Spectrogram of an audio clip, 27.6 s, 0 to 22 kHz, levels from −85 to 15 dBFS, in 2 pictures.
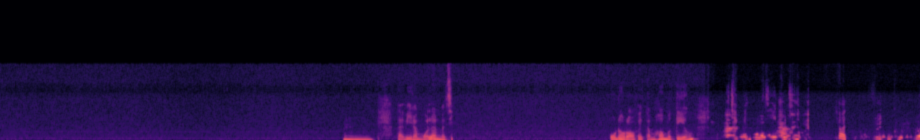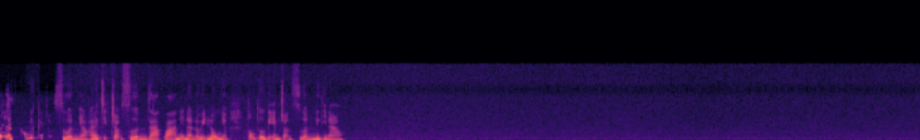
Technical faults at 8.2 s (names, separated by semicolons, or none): audio dropout to silence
